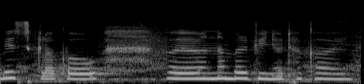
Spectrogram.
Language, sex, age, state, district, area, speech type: Bodo, female, 18-30, Assam, Chirang, rural, spontaneous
